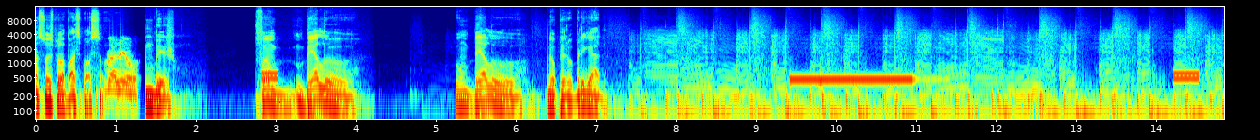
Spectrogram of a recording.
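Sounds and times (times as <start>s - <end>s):
speech: 0.0s - 1.8s, 2.8s - 4.1s, 5.2s - 7.3s
unanswered telephone call ringing tone on the line: 9.4s - 11.3s, 14.2s - 14.6s.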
